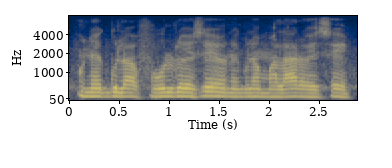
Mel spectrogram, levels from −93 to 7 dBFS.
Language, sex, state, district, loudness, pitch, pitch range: Bengali, male, Assam, Hailakandi, -15 LUFS, 135 Hz, 130-145 Hz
